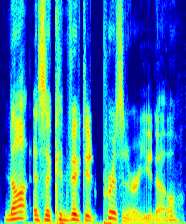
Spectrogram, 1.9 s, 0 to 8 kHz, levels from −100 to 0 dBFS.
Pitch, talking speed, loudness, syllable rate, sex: 155 Hz, 225 wpm, -19 LUFS, 6.3 syllables/s, male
